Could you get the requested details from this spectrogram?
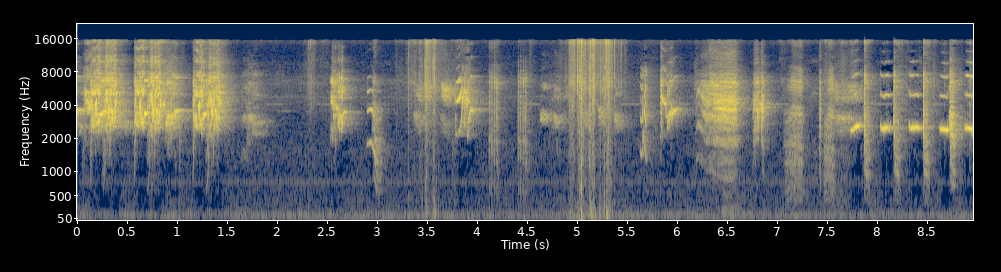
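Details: Javan myna calling to provoke other mynas: loud harsh rasping squawks in bursts, scattered clicks and buzzes, ending in quick repeated sharp whistled notes.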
